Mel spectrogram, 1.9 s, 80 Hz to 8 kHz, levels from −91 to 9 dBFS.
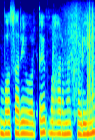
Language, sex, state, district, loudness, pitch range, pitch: Hindi, female, Bihar, Araria, -20 LUFS, 225-235 Hz, 230 Hz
